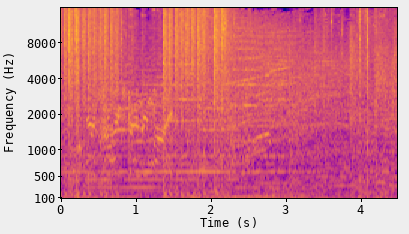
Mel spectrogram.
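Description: AK-74U gunfire in Modern Warfare Remastered, with rapid automatic bursts cracking loudly and continuously up close, layered with game effects.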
